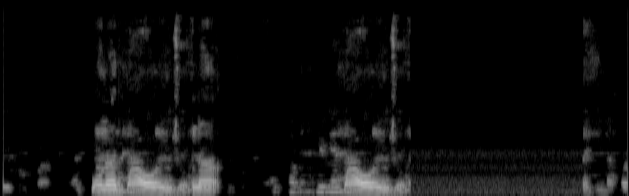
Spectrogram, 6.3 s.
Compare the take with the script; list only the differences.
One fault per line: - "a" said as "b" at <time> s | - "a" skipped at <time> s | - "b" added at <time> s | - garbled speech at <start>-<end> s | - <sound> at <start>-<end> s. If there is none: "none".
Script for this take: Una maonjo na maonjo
none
